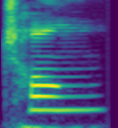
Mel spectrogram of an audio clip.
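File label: "chong" Mandarin, first tone, pronunciation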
